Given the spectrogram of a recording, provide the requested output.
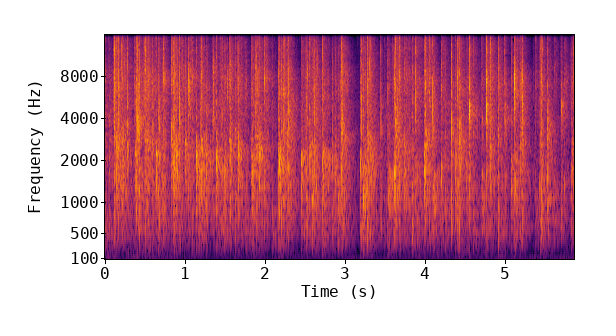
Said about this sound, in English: He gave everything just for you. Give him a hand clap today.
